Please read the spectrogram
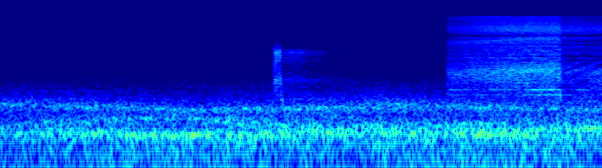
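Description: A low rumble swelling steadily in loudness, with a brief high ping about three seconds in and a loud hiss breaking in near the end.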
